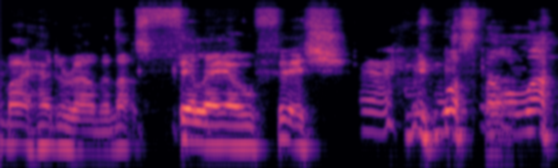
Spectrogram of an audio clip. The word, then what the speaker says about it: Filet-O-Fish: head around, and that's filet-o-fish. I mean, what's all that about? Filet-o-fish? Yeah. Filet-o-fish. There we go. The T is there, and we don't pronounce it.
